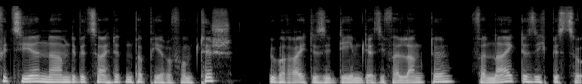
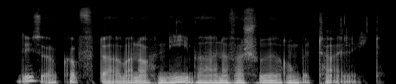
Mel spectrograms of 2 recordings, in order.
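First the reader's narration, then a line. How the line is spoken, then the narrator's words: Murmured. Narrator (German): murmelte er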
